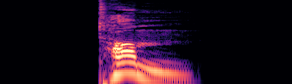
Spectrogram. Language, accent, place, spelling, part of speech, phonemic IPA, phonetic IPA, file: German, Germany, Berlin, Tom, proper noun, /tɔm/, [tʰɔm], De-Tom.ogg
- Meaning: a male given name from English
